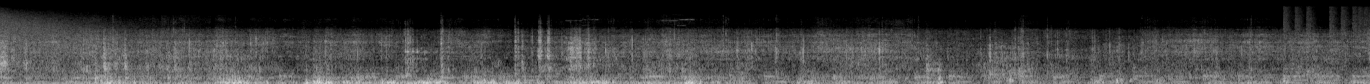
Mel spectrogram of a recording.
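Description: Mountain bike rolling fast down a dirt trail, with wind rushing over the microphone and the knocks and rattles of the bike over bumps. A run of sharp clicks comes near the end.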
